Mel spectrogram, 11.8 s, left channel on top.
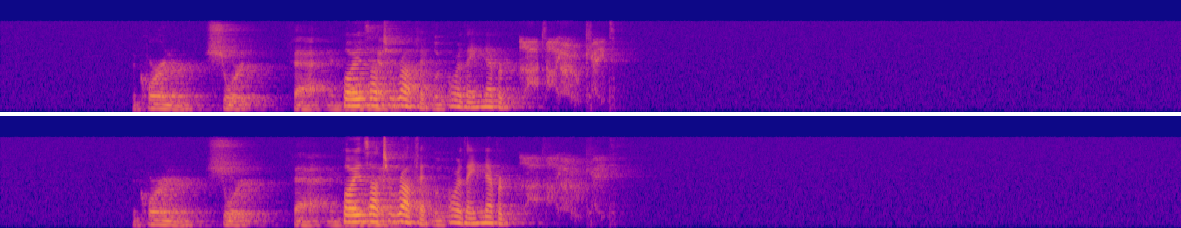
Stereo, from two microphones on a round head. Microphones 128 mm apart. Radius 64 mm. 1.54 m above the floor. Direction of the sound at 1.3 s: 50° left (ahead or behind).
